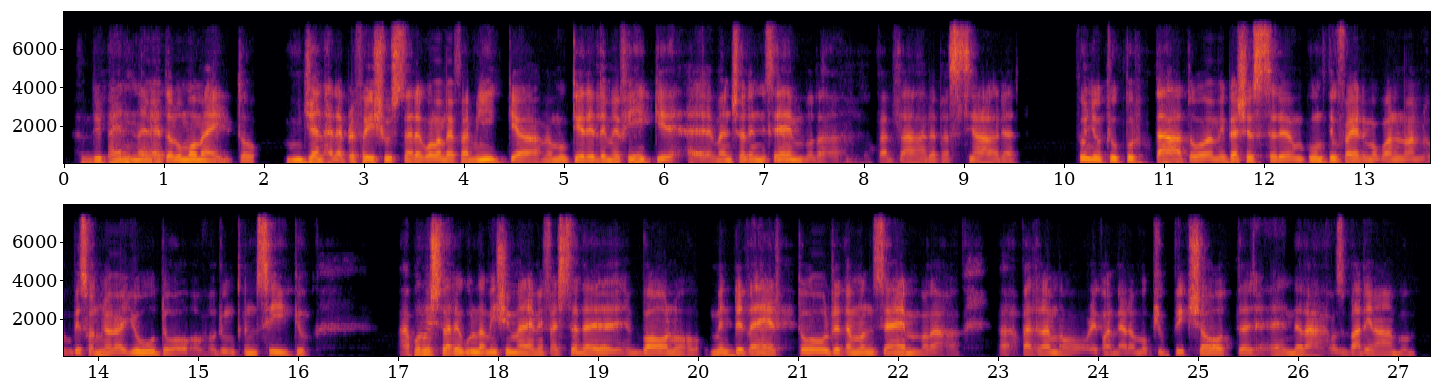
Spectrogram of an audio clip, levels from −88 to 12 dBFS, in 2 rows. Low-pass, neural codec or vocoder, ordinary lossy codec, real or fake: 7.2 kHz; codec, 16 kHz in and 24 kHz out, 0.8 kbps, FocalCodec, streaming, 65536 codes; none; fake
